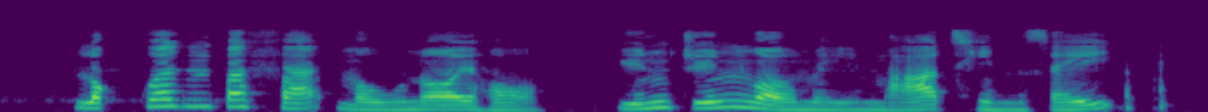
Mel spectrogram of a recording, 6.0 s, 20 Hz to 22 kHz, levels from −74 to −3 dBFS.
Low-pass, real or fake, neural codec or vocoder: 7.2 kHz; real; none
